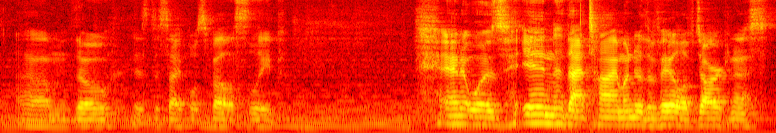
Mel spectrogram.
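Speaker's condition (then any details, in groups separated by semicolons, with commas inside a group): No condition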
